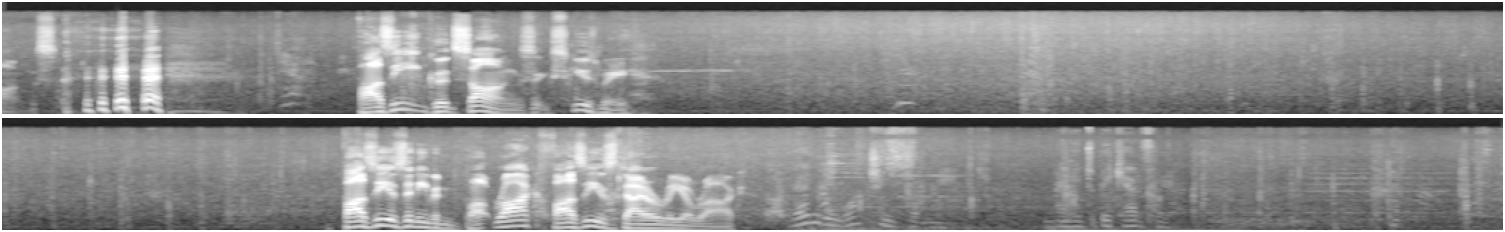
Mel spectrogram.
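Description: Footsteps crunch on dry grass and rock.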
